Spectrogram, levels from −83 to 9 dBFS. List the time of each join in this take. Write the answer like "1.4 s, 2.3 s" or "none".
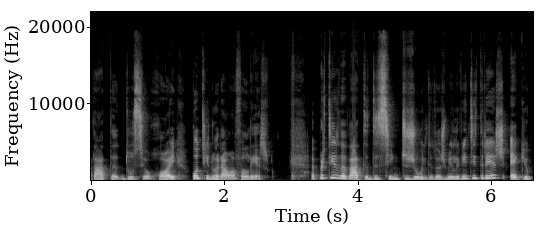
none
